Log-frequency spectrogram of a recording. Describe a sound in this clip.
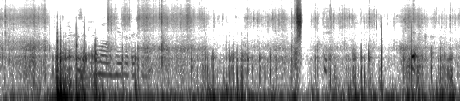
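A cardboard box scrapes and thumps as it is moved.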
